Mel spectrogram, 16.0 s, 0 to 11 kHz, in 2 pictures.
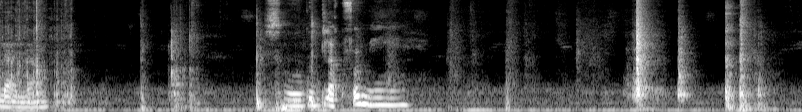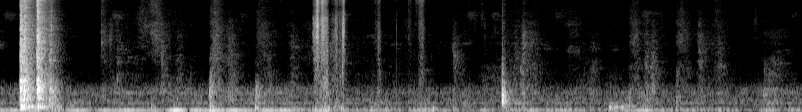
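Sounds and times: objects being handled: 11.0s - 12.5s.

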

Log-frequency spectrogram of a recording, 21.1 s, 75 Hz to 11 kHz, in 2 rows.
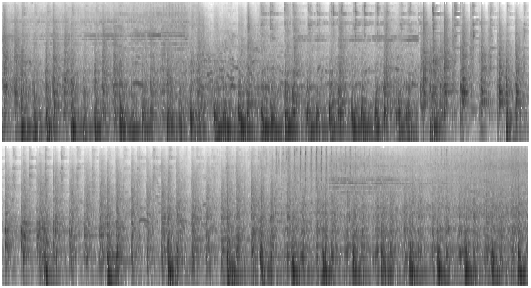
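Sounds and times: procession band drums: 0.0s - 9.0s, 11.0s - 21.0s.

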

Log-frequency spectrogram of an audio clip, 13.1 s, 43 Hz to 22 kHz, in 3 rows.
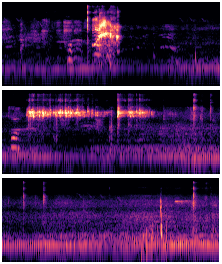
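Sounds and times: high rattling: 4.8s - 7.8s.

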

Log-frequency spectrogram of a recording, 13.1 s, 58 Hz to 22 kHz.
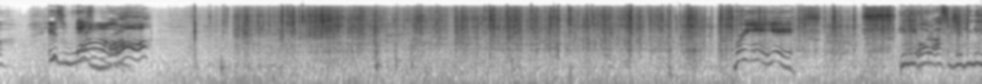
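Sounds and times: paper bag crinkling: 3.1s - 13.0s.

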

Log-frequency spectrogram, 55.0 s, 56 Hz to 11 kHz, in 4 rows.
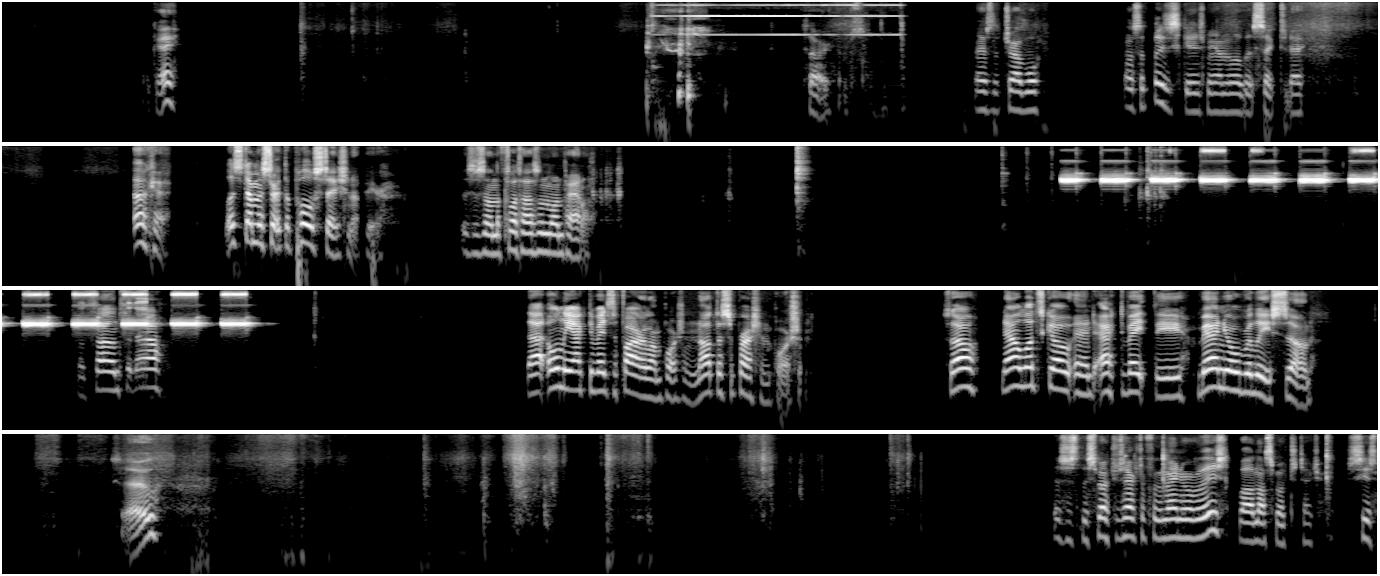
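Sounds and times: fire alarm horns pulsing: 6.8s - 9.0s, 24.4s - 30.2s.

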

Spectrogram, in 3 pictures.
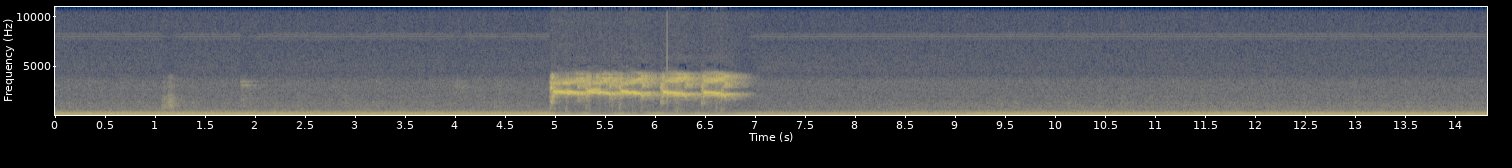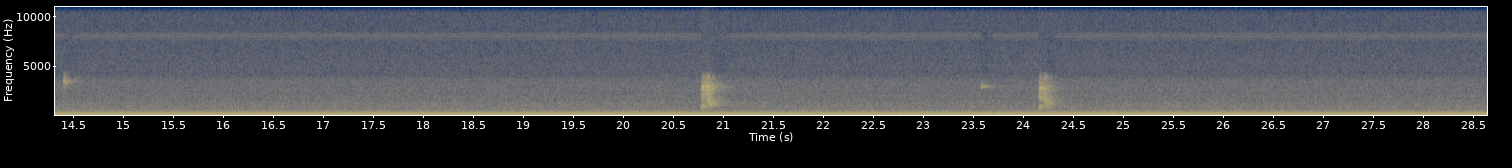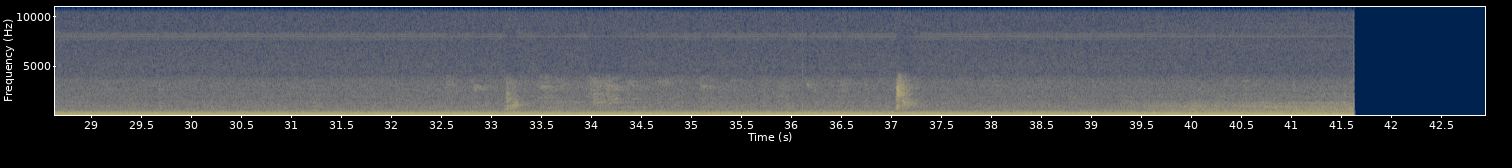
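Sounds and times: steady low hum: 0.0s - 41.6s
parrot squawking: 4.9s - 7.0s, 20.8s - 21.0s.

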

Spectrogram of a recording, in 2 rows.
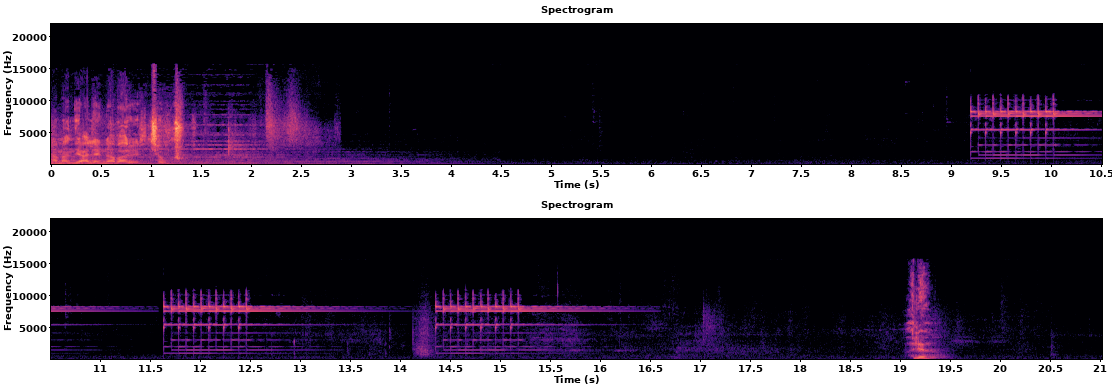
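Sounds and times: rustling noise: 1.2s - 3.0s
mobile phone ringtone: 9.2s - 16.6s.

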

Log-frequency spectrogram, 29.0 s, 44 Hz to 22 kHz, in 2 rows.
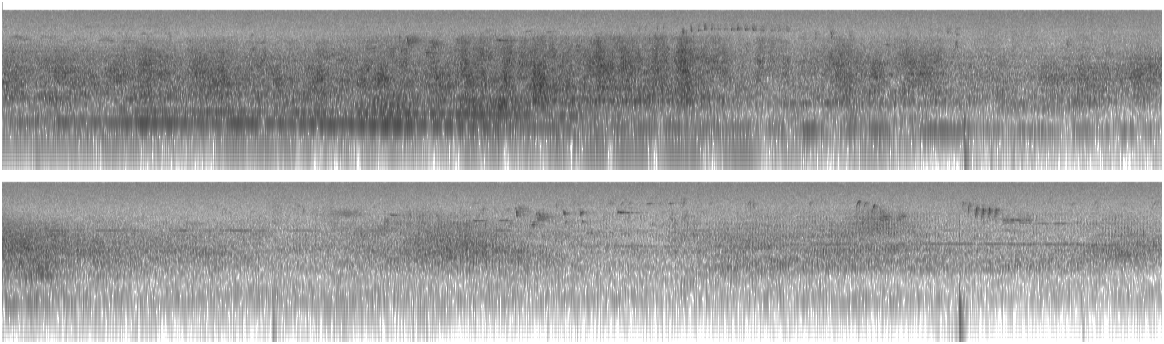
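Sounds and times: distant propeller plane engines droning: 0.0s - 29.0s
dull thump: 12.0s - 12.3s, 26.4s - 26.7s.

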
